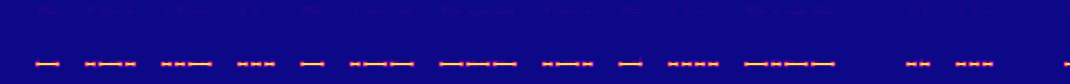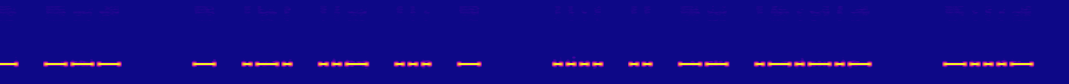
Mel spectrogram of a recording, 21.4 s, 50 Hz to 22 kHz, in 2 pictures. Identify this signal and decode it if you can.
Morse code, heard as a keyed tone, about 18 wpm, spaced as for 15 wpm, 1000 Hz. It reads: TRUSTWORTHY IS TO TRUST HIM. <BT>
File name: qotdfiles / 15wpm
